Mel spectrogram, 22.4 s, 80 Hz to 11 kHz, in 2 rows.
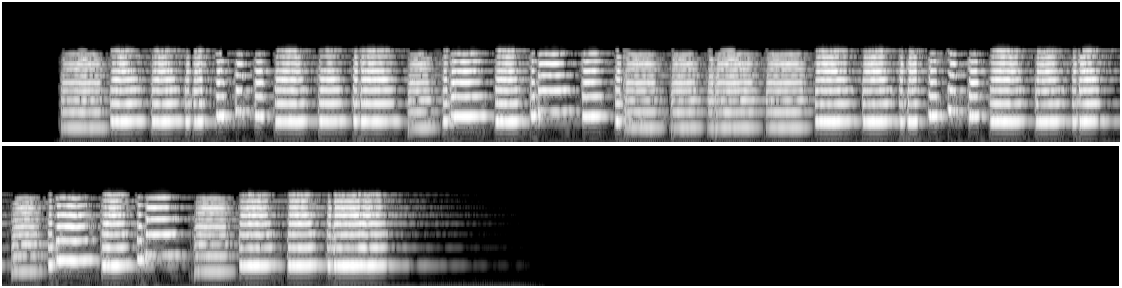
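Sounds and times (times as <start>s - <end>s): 
bugle call: 0.6s - 15.6s.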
